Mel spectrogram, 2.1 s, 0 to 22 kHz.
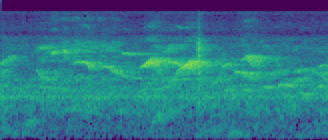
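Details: A 7-month-old white-rumped shama competing in the adult class at a songbird contest gives short, high whistled notes that rise above a steady hiss of background chatter.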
